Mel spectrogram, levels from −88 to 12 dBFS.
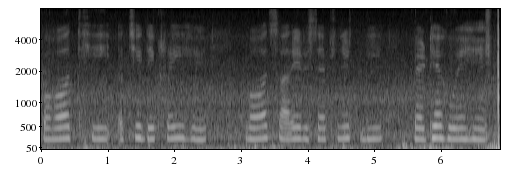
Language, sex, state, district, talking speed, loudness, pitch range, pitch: Hindi, female, Madhya Pradesh, Dhar, 115 wpm, -30 LUFS, 230-250 Hz, 235 Hz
